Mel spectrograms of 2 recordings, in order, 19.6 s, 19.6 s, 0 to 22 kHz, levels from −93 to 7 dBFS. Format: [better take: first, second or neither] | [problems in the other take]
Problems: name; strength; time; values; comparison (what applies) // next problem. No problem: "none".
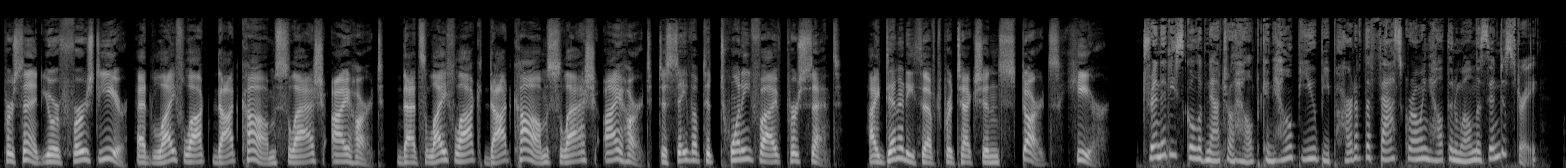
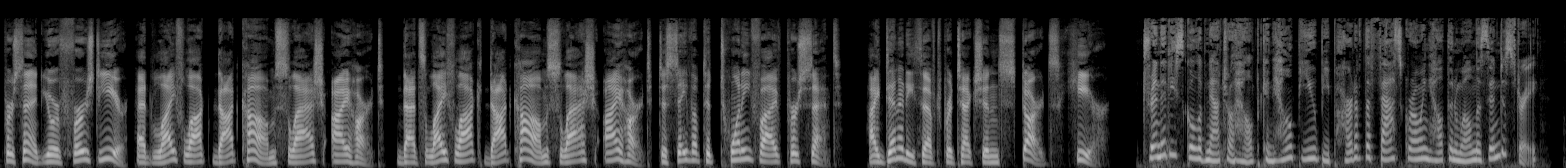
neither | none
